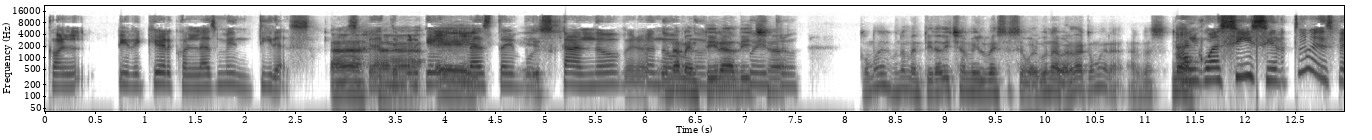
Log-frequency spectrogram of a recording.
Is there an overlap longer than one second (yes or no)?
yes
